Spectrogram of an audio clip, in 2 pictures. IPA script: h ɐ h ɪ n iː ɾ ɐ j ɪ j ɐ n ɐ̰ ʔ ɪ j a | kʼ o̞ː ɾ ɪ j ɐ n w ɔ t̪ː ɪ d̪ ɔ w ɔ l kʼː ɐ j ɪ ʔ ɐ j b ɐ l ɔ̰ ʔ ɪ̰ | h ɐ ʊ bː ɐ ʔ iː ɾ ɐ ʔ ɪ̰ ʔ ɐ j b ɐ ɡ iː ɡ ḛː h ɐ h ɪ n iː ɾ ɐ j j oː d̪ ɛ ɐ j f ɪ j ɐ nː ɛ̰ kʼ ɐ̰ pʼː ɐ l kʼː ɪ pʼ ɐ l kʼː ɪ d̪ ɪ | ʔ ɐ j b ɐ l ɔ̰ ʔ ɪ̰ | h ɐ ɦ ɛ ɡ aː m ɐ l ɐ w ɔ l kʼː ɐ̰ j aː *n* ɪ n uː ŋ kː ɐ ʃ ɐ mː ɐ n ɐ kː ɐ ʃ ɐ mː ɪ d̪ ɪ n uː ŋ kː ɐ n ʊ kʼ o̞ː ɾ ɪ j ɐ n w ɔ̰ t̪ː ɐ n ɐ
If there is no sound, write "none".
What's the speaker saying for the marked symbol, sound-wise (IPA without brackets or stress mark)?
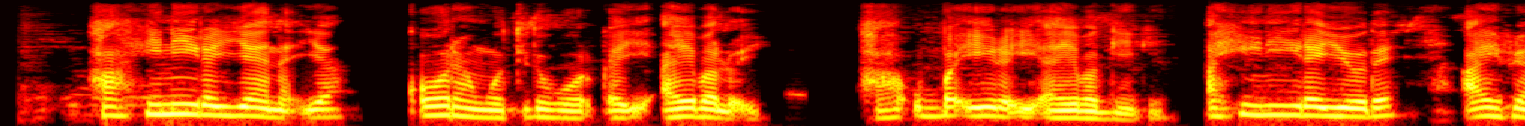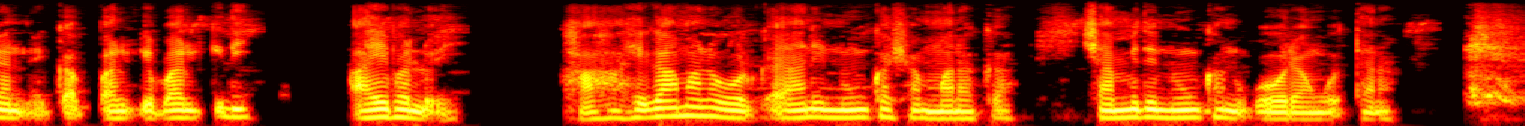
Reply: n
